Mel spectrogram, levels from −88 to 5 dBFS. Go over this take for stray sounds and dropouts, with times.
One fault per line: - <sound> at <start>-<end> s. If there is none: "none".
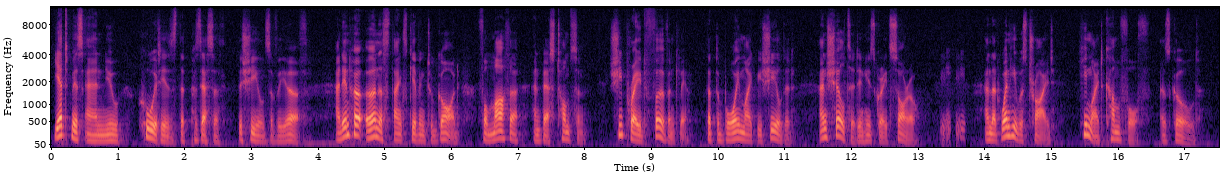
- laugh at 13.3-13.7 s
